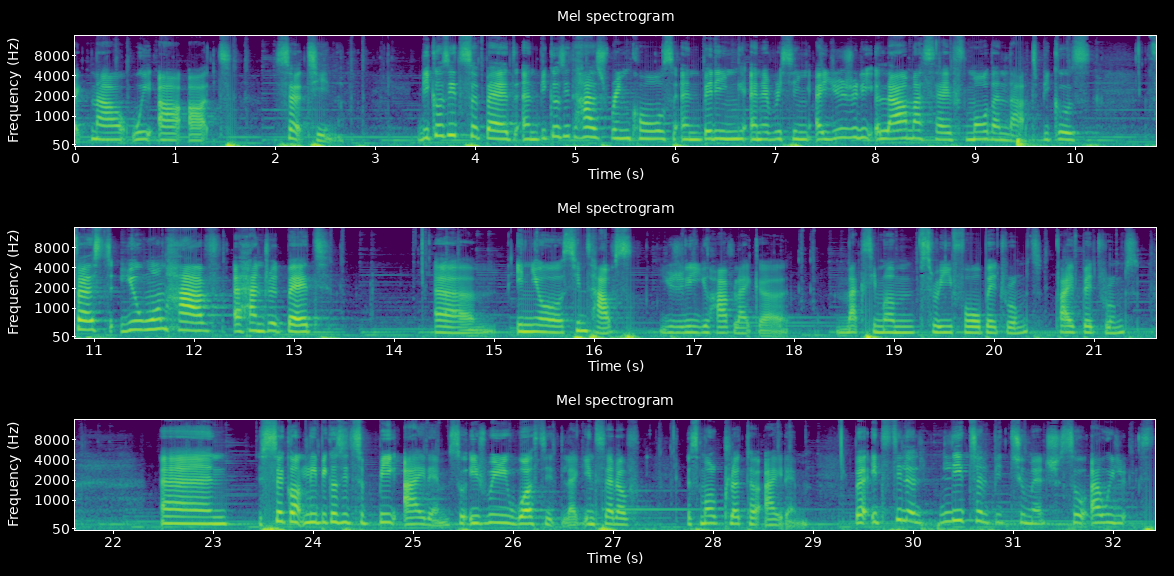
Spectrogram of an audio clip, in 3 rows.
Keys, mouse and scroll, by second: 0.8-2.6 middle drag, 5.5-9.6 middle drag, 30.9-31.9 middle drag.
